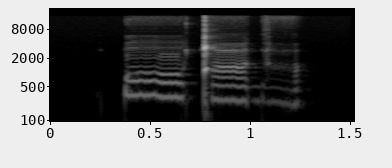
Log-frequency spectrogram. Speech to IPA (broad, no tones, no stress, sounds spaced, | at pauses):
k͡p ɔː ǃ ɑː ɡ ɑ̤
